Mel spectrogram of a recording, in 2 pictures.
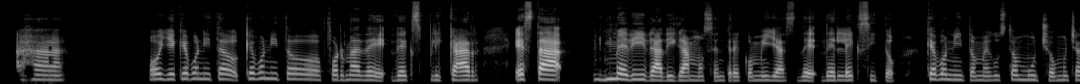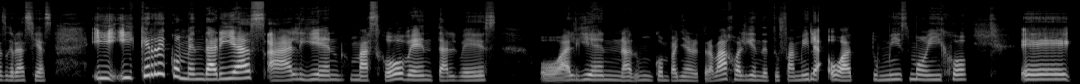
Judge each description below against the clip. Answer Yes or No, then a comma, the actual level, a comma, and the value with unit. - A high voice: Yes, high, 215 Hz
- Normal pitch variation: Yes, average, 3.3 semitones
